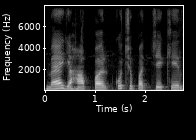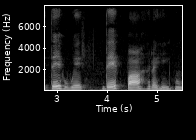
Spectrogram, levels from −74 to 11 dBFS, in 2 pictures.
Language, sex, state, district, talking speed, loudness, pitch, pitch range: Hindi, female, Madhya Pradesh, Katni, 120 wpm, -19 LUFS, 185 Hz, 175-210 Hz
